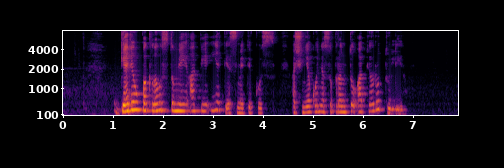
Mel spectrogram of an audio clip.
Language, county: Lithuanian, Alytus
